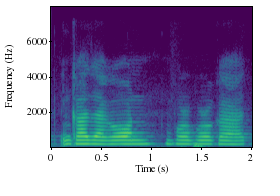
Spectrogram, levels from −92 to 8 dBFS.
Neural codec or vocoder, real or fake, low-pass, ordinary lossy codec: none; real; 7.2 kHz; none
